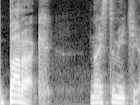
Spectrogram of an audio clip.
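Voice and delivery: put-on Scottish accent. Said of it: "the Scottish accent is".

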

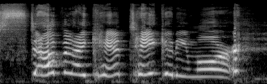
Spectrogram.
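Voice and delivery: shrill, very high, high-pitched screaming screech. Quoting the listener screaming back at them while they kept talking, imitating someone screaming. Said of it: "you were screaming at me".

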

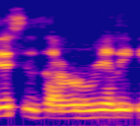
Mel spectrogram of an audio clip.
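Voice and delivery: usual speaking voice

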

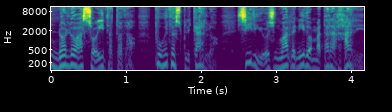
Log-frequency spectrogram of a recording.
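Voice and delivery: very loud, shrill, rushed delivery. Lupin answering Severus, speaking hurriedly. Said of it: "hablando a prisa".

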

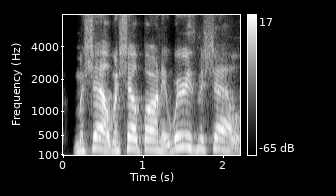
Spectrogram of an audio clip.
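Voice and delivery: mock shouting, loud and high. Telling an anecdote about tense talks, retelling Donald's shout. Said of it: "You can hear him shout".

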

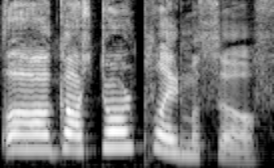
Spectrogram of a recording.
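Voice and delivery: shrill, very high, very loud airhead rich-person voice. Mocking rich people who get lost at sea on jet skis: dumb rich person voice. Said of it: "Every time I do that voice".

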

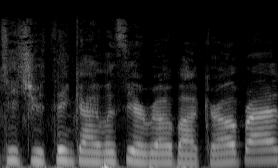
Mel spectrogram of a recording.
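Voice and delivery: seductive, sultry, sexy come-hither voice. Retelling a scene where a sister crawls into bed with him: imitating a sexy voice. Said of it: "that's pretty much the voice she used".

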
